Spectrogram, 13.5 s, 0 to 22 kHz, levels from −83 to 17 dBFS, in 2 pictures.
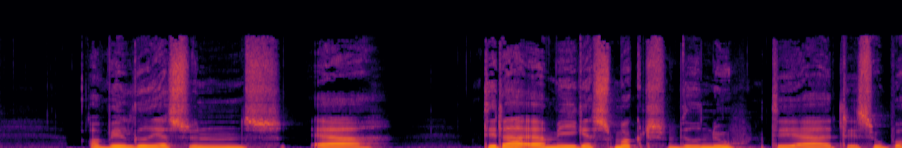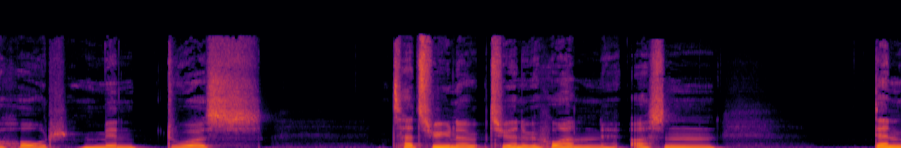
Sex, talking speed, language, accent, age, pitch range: female, 125 wpm, Danish, native, 20-39, 160-190 Hz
